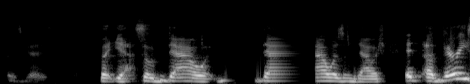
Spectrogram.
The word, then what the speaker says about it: Tao: Roman right so I I have to say it as Dao but I'm I'm allowed to spell it with a t because that's more easy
